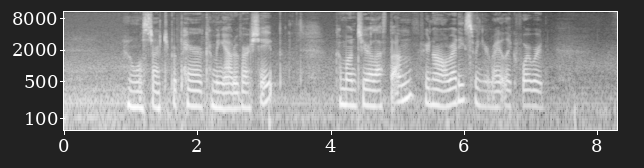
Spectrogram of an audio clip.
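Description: A woman speaks calmly and close up, as if giving gentle instructions.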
